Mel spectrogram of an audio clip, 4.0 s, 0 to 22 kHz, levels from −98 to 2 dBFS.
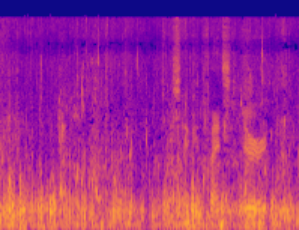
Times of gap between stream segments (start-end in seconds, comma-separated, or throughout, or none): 0.68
